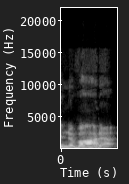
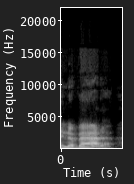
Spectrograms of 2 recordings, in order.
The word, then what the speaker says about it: Nevada: to say nevada too i shouldn't say nevada i should say nevada or again and nevada i'm sorry i'm from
